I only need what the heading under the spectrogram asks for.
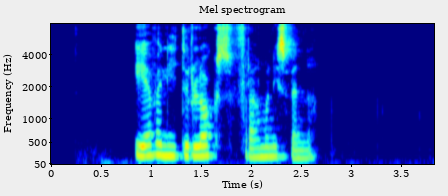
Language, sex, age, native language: Icelandic, female, 30-39, German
